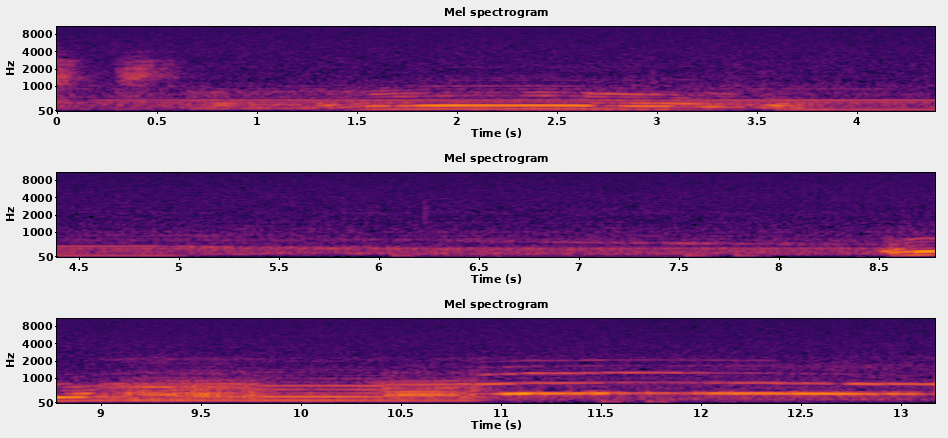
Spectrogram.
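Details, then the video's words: Astrid, a Samoyed, howling in response to a fire alarm: two bouts of wavering, harmonic-rich howls, first rising then falling, then a higher, drawn-out howl that climbs and holds. A steady tone runs beneath the opening seconds. "Samoyed Howling to Fire Alarm"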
